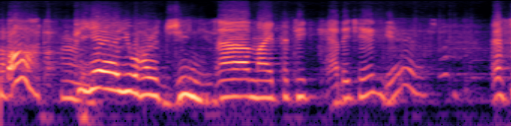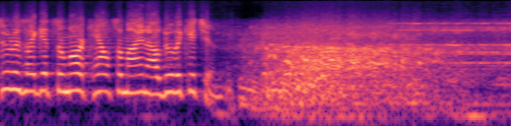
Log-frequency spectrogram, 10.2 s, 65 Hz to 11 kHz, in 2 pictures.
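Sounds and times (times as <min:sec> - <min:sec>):
laughter: 0:00.0 - 0:00.9, 0:04.4 - 0:04.9, 0:07.3 - 0:10.2
speech: 0:00.3 - 0:08.7
French telephone bell ringing: 0:08.1 - 0:10.2.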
